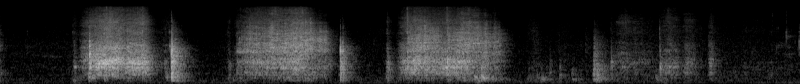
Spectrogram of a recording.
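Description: Plastic cups being slid across a hard tabletop as they are shuffled, scraping on the surface: three loud scrapes of about a second each, then softer, shorter scrapes in the last few seconds.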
